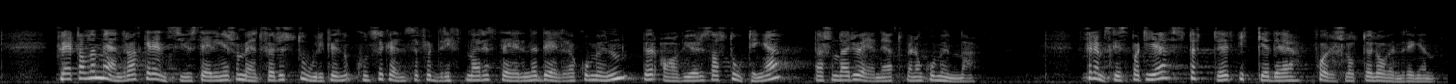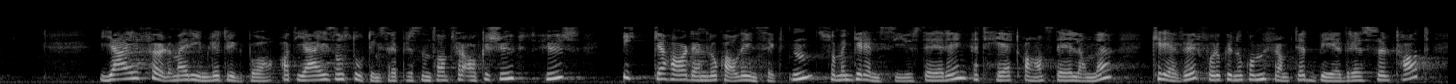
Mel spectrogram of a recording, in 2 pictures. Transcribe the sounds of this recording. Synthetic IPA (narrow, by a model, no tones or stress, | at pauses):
fleːʈɑlːəmeːnəɾɑt̪ɡɾɛnsəjʉst̪eːɾɪŋəʂɔmmeːd̪føːɾəst̪uːɾəkʰʊnsəkʰʋɛnsəɾfɔɖɾɪft̪nɑɾɛst̪eːɾənəd̪eːləɾɑʋkʰʊmʉːnn̩b̥øːɾɑːʋjøːɾəsɑʋst̪uːʈɪŋːəd̪̥æʂɔmd̪ɛæɾʉeːnɪheːt̪mɛlːɔmkʰʊmʉːnənə | fɾɛmskɾɪt̪spɑʈiːəst̪œt̪ːəɾɪkːəd̪ɛfoːɾəʂɭɔt̪ːəloːʋɛnd̪ɾɪŋən | jæɪføːləɾmæɪɾiːməlɪt̪ʰɾʏɡːpʰɔɑt̪jæɪsɔmst̪uːʈɪŋsɾɛpɾəsənt̪ʰɑnt̪fɾɑɑkəʂʉhʉːs | ɪkːəɦɑɖɛnlʊkʰɑːləɪnsɪkt̪n̩sɔmɛnɡɾɛnsəjʉst̪eːɾɪŋɛt̪heːlt̪ʰɑːnt̪st̪eːɪlɑnːə | kʰɾeːʋəɾfɔɾɔkʉnːəkʰɔmːəfɾɑmːt̪ʰɪlɛt̪̚beːd̪ɾəɾɛsʉlt̪ʰɑːt̪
